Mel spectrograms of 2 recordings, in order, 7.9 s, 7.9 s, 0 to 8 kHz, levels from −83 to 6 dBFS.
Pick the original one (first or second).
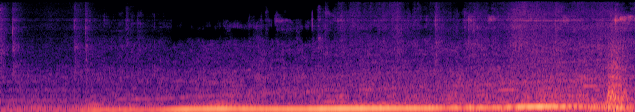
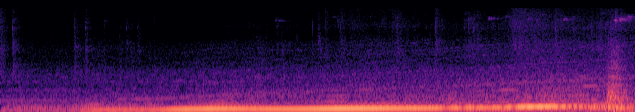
second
